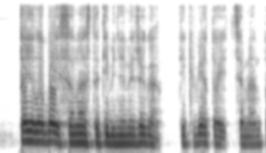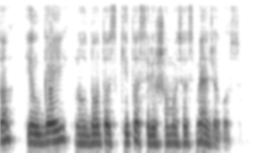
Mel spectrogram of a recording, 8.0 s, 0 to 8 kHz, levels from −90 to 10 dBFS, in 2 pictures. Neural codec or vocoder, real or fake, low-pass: none; real; 7.2 kHz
